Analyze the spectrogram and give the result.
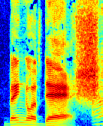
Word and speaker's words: Bangladesh: Bangladesh.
